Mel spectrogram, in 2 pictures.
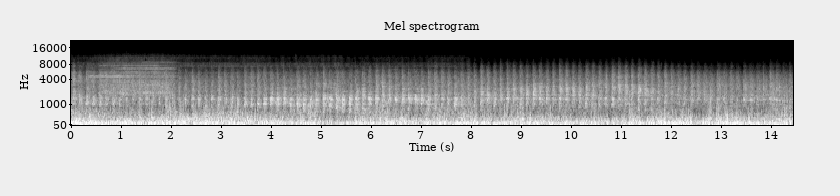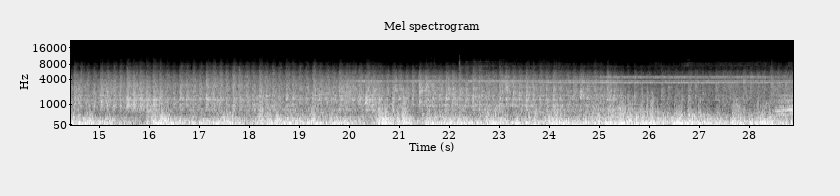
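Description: A train hauled by steam locomotive 3801 running along the line, heard as a steady rumble of wheels on rails with clickety-clack over the rail joints. A thin high squeal joins in during the last third.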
